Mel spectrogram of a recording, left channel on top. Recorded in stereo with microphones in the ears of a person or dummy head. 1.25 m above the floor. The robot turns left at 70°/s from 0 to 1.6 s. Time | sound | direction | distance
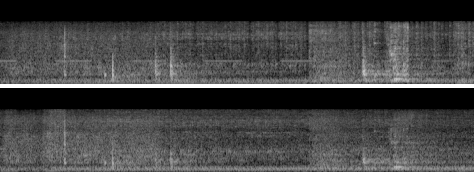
0.6 | a toilet flushing | 5° right (ahead or behind) | 1.2 m
3.1 | a gunshot | 25° left (ahead or behind) | 7 m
